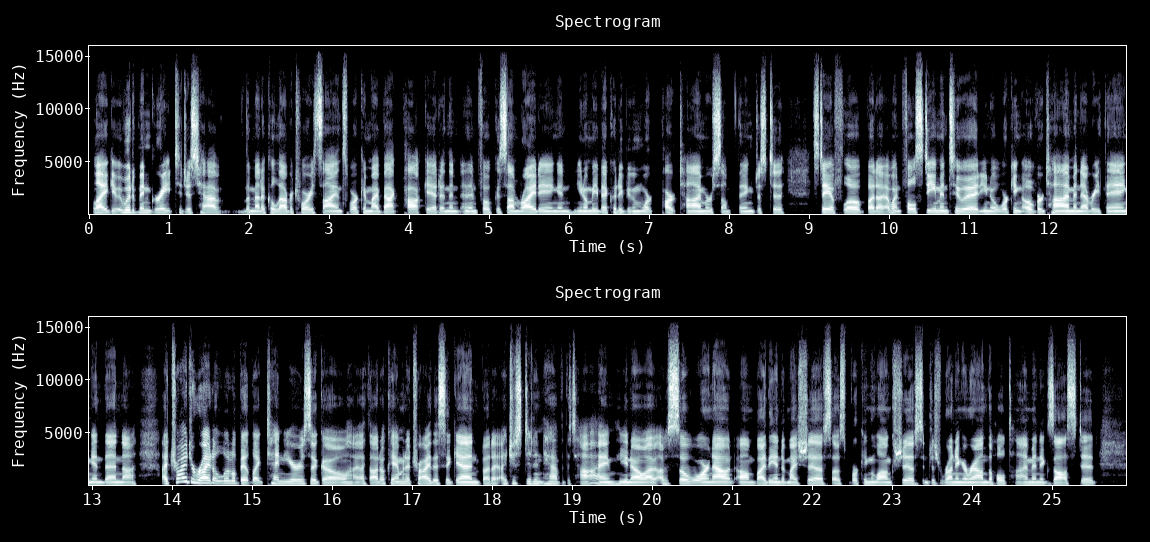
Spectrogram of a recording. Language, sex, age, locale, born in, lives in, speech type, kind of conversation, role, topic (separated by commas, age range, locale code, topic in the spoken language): English, female, 40-44, en-US, United States, United States, conversation, unstructured, none, Which teacher inspired you most, what did they spark in you, and how did it shape you?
